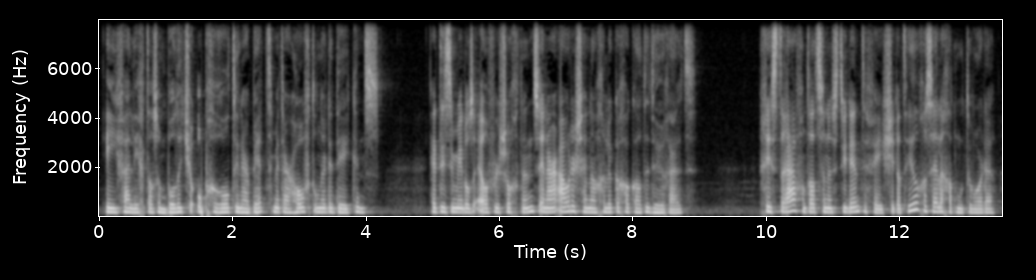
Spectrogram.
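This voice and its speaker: Low-voiced woman reading a story. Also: steady tone, normal speed, a little mellow. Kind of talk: scripted narration of an erotic story.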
